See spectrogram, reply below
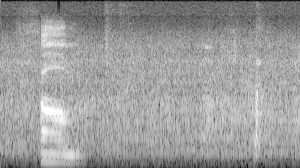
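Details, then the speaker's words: A person on a podcast gives one sneeze, described as sounding wet, amid conversation: sneeze. "hey god bless you that sounds like a wet sneeze too"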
